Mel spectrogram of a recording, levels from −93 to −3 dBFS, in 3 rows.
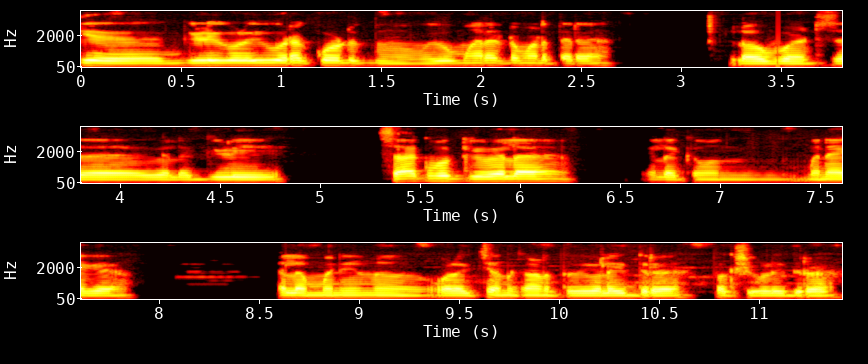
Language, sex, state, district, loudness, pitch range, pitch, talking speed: Kannada, male, Karnataka, Bijapur, -17 LUFS, 110-125 Hz, 115 Hz, 110 wpm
